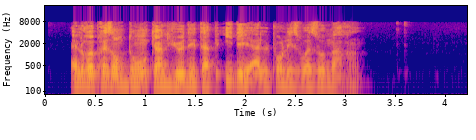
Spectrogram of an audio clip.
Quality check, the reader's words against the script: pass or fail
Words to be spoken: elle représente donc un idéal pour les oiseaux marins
fail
